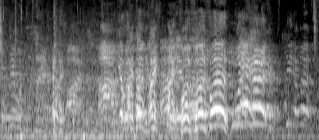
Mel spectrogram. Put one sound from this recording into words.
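Men shout and cheer loudly close by.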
